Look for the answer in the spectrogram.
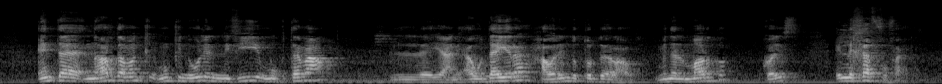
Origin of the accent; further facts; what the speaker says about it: Egypt; وبعدين انا بقول انا راجل مصري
